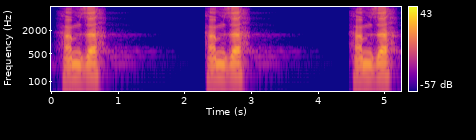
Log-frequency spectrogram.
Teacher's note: حمزہ کی ادائیگی میں ہا کو بغیر کھینچے میم کے ساتھ ملائیں اور میم میں آواز کو لمبا نہ کریں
